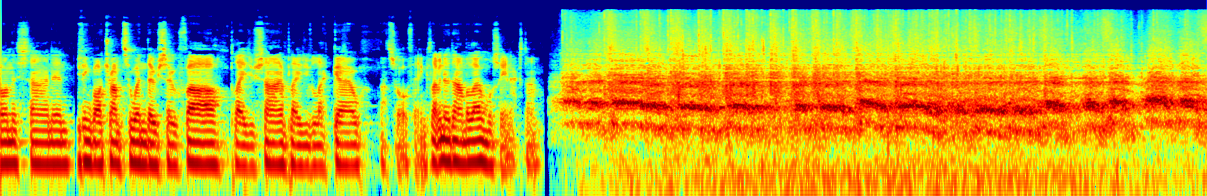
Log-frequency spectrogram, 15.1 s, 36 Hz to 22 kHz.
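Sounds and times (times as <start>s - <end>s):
crowd chanting in unison: 6.9s - 15.0s.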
